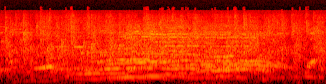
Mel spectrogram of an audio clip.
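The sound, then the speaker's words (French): A crowd applauds steadily for about four seconds as a performer is introduced for the third battle, a reading of Lettre d'une inconnue by Stefan Zweig; dense clapping mixed with scattered cheers and whoops, fairly loud and sustained before tapering slightly at the end. “Cette fois-ci, ce sera Lettre d'une inconnue de Stéphane Zweig par Louise qu'on peut applaudir.”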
